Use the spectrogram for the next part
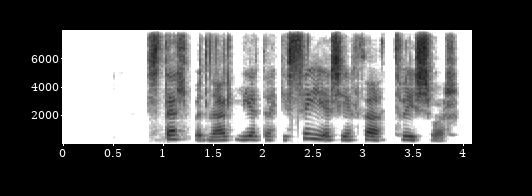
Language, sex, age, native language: Icelandic, female, 11, Icelandic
